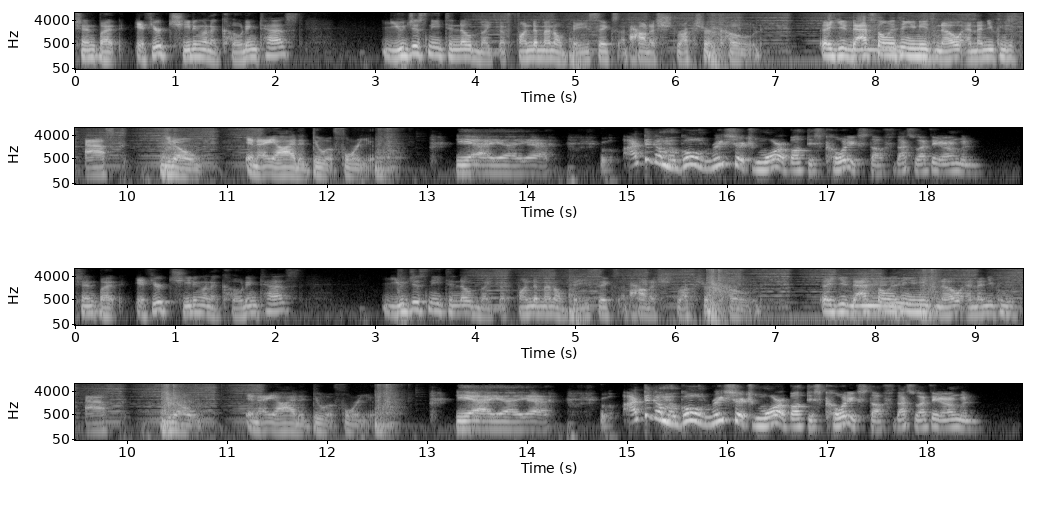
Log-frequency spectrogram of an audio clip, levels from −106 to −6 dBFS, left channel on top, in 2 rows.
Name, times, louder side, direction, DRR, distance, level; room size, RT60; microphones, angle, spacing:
voice 1, 0.0-2.2 3.1-6.9 7.5-9.9 10.3-10.8 11.2-12.5, left 6 dB, 70° left, 0.3 m, -32 dB
sound 1, 1.1-1.3 2.5-2.6 2.9-3.0 3.2-3.4 3.9-4.4 4.6-4.7 4.9-5.3 5.6-9.6 10.2-11.1 11.9-12.0 12.3-12.9 13.8-13.9 14.3-14.5 14.7-14.9, right 3 dB, 60° right, 0.7 m, -45 dB
Keyboard (musical), 3.9-11.4, equal, 5° left, 0.9 m, -50 dB
voice 2, 7.7-8.3 13.0-18.5, right 4 dB, 25° right, 0.3 m, -32 dB
2.9 x 2.7 x 3.0 m
head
